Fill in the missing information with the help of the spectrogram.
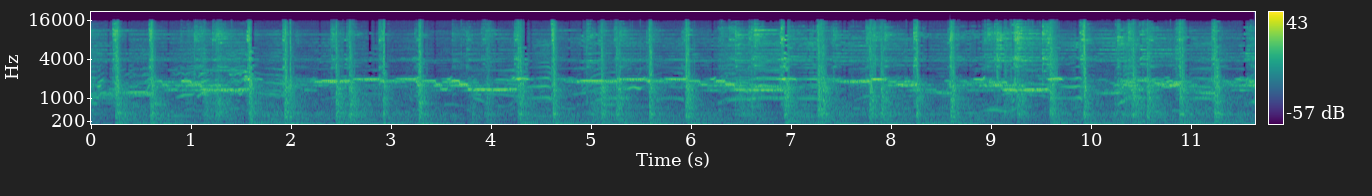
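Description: Nebuta bayashi festival music played live: high bamboo flutes carry a melody over taiko drums and clanging hand cymbals, with a steady beat.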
